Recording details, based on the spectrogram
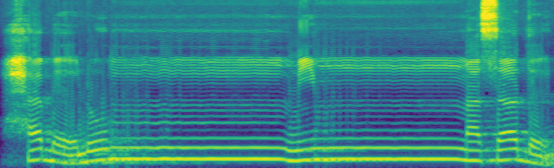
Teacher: লুম এখানে গুন্না, মিম এখানেও গুন্না, এই গুন্নাগুলো খেয়াল করে করব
